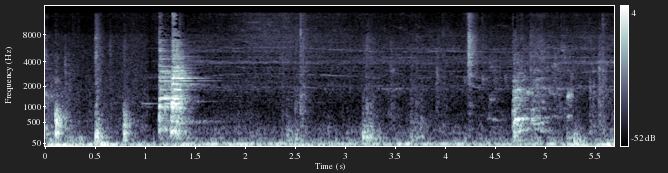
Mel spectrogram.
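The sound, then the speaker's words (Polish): A metal cooking pot clinks and knocks a few times, with one brighter ringing clatter early on, then quieter handling sounds and a faint wash as water is poured into the pot, which had boiled down to half. “Zaleję tej wody, mamo, bo tu się wygotuje w tym garnku.”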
